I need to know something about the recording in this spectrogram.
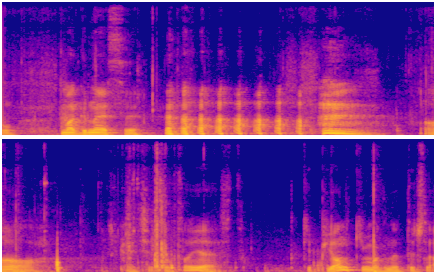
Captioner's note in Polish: śmiech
